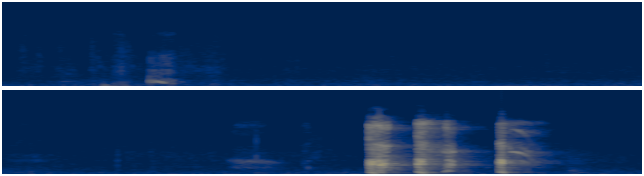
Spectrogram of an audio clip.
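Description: A faint breathy sound, then a burst of three quick, sharp coughs from an infant in a quiet room.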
